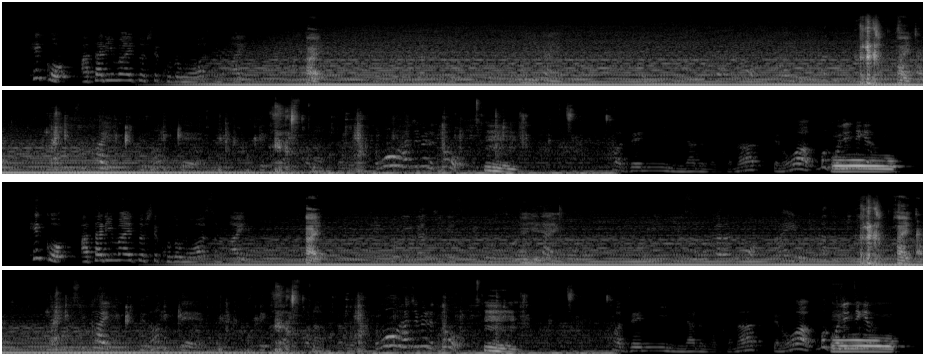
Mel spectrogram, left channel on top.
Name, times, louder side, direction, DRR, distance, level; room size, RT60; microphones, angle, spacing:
voice 1, 0.3-2.7 3.7-5.9 6.4-8.7 9.8-11.3 11.8-13.9 15.3-17.9, right 1 dB, 20° right, 0.5 m, -46 dB
sound 1, 1.6-12.6, left 2 dB, 45° left, 0.4 m, -35 dB
voice 2, 5.2-5.6 8.9-9.2 14.0-14.4 17.5-18.1, left 1 dB, 65° right, 0.6 m, -32 dB
sound 2, 8.5-15.4, left 2 dB, 65° left, 0.9 m, -39 dB
2.7 x 2.2 x 2.5 m
head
